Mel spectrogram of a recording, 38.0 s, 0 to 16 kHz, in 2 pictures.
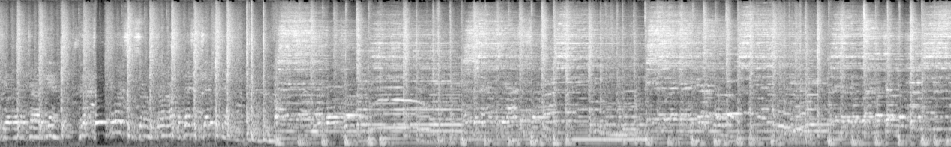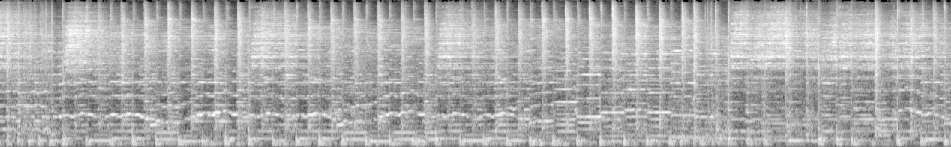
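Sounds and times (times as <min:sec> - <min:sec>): bass notes: 0:00.0 - 0:38.0
drum kit beat: 0:00.0 - 0:38.0
keyboard: 0:00.0 - 0:38.0
electric guitar: 0:04.0 - 0:38.0
fiddle melody: 0:05.5 - 0:38.0.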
